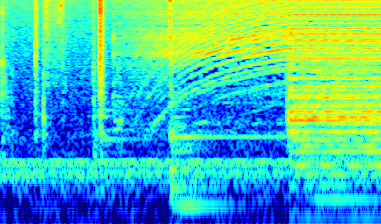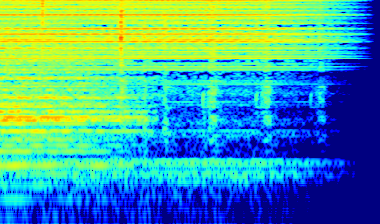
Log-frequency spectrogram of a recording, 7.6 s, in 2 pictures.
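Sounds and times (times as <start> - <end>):
iMac boot sound: 2.9 - 5.7.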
